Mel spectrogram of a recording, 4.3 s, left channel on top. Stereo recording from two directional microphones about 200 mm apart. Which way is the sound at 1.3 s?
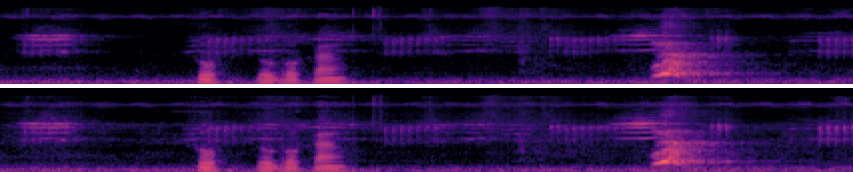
10° left (ahead or behind).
